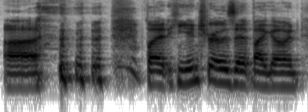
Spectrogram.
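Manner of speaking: ordinary talk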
